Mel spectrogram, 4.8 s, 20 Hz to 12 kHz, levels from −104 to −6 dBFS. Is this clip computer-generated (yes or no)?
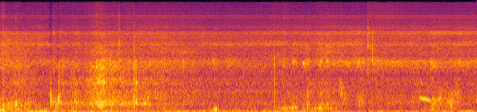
yes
